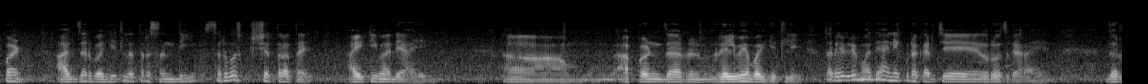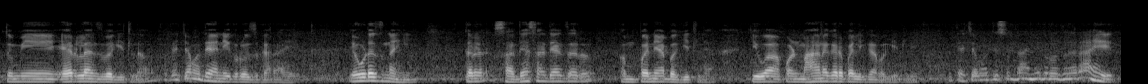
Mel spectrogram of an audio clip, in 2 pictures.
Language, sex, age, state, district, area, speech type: Marathi, male, 60+, Maharashtra, Thane, rural, spontaneous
